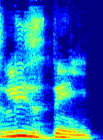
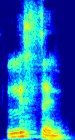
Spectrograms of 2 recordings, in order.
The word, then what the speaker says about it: listen: I hear a lot of people pronounce this word as listening. This change the sound of the s to a zed. Listening that is wrong. The s remains the s.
